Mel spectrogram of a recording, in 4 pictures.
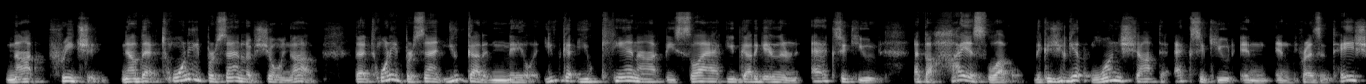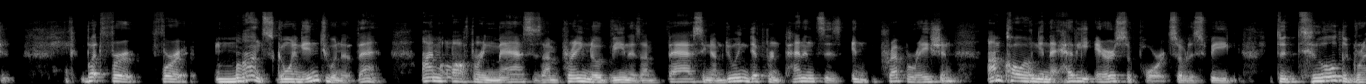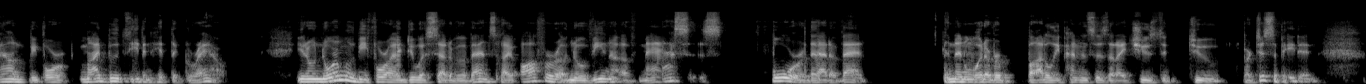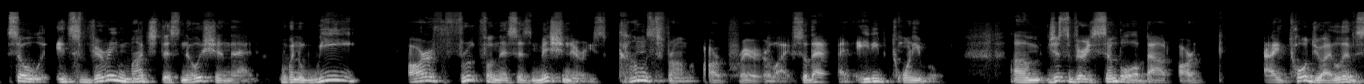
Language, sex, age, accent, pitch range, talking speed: English, male, 40-59, American, 100-145 Hz, 165 wpm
